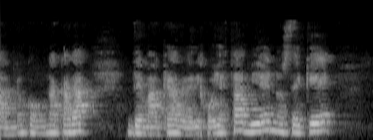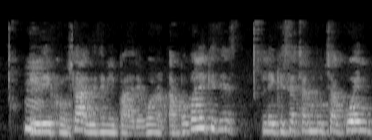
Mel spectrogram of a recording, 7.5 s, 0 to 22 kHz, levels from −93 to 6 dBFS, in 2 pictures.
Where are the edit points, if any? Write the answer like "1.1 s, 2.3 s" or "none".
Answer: 4.4 s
